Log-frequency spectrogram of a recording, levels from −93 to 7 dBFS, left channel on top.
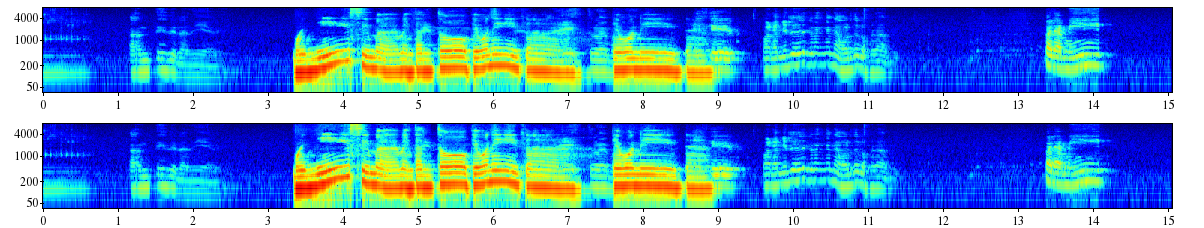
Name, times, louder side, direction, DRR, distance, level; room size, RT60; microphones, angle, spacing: voice 1, 1.2-1.9 5.0-6.0 6.7-7.7 9.6-10.2 10.5-11.3, left 1 dB, 10° left, 0.7 m, -44 dB
voice 2, 3.3-7.2 7.6-8.9, right 2 dB, 45° right, 0.6 m, -16 dB
voice 3, 8.7-9.2 13.4-14.1, left 1 dB, 50° left, 2.2 m, -35 dB
30.0 x 11.0 x 4.0 m
head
